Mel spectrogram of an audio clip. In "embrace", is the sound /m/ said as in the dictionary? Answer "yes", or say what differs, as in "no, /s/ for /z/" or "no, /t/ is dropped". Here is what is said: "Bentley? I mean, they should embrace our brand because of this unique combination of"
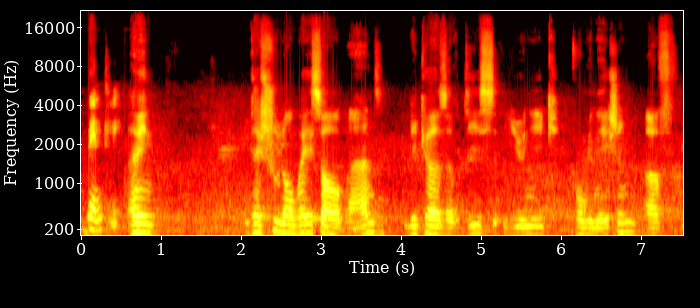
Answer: no, /m/ is dropped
